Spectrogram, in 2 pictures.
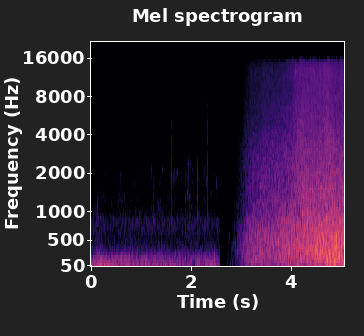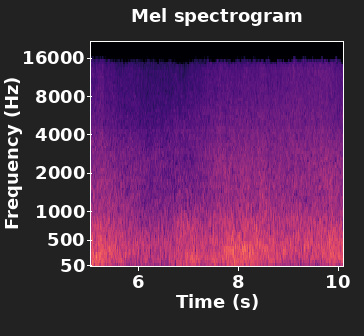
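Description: Low underwater rumble with a few faint clicks, as from a submerged camera. It cuts out briefly, then a loud rushing water noise swells in and rises and falls.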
